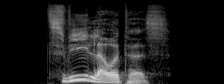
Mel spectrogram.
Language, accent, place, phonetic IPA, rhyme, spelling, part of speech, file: German, Germany, Berlin, [ˈt͡sviːˌlaʊ̯təs], -iːlaʊ̯təs, Zwielautes, noun, De-Zwielautes.ogg
- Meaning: genitive of Zwielaut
